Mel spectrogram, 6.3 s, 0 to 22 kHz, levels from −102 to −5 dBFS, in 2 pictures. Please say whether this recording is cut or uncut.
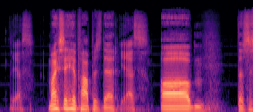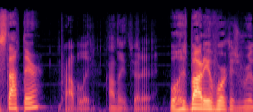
cut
